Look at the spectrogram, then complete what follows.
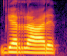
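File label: "gherrare", female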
